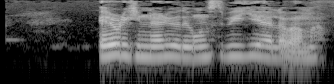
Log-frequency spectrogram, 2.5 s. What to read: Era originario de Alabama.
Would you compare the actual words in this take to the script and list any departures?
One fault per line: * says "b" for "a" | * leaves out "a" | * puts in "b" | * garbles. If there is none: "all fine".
* puts in "Huntsville"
